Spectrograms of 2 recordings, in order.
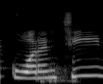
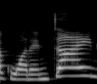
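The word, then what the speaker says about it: quarantine: Next word है क्वारंटीन या क्वारंटाइन। क्वारंटीन इज the right pronunciation.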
